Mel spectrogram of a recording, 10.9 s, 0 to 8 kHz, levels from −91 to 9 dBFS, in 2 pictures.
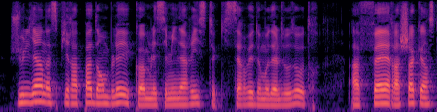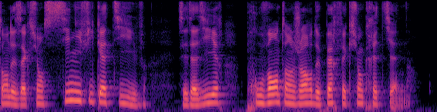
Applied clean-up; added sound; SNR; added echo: none; none; none; none.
